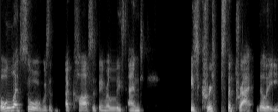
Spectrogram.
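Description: With an Australian accent, a man speaks at a fairly slow pace and medium pitch, his voice making very wide pitch swings. Long, frequent pauses break up his speech, and the sound is dry and close with no echo. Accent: Australian, mistaken for New Zealand. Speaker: podcast co-host, physics graduate student. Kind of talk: casual chat. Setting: online call.

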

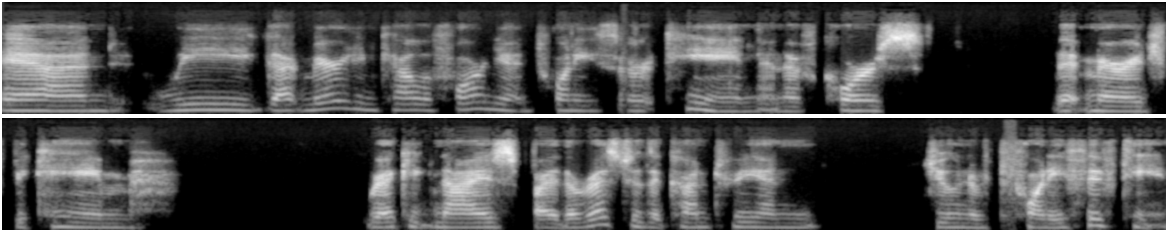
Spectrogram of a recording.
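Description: A plain, everyday voice from a woman with an American accent, fairly low in pitch, fairly slow, with ordinary pitch variation. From Arizona, US West. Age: 60s. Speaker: electrical inspector. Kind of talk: interview. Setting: in a car, remote call.

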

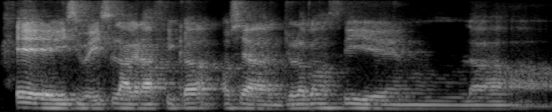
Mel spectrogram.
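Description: The delivery is monotone, with flat intonation at a fairly slow pace. Audible room echo surrounds the voice. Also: man. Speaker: forex and crypto trader, student. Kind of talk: casual chat.

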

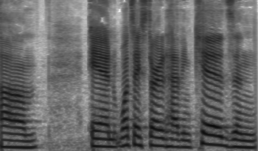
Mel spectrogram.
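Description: Using a plain, everyday voice, a man with an American accent speaks at a fairly high pitch and fairly slow pace with fairly even intonation. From US South. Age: 30s. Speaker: freelance designer. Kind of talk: casual chat.

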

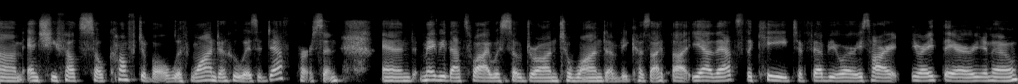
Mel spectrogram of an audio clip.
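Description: Against a quiet background, a woman with a fairly low, dark, mellow voice and vocal fry talks with hardly any pauses at very even loudness. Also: fairly even intonation, moderate pace. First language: Portuguese. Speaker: director of a school for the deaf. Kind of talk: interview conversation.

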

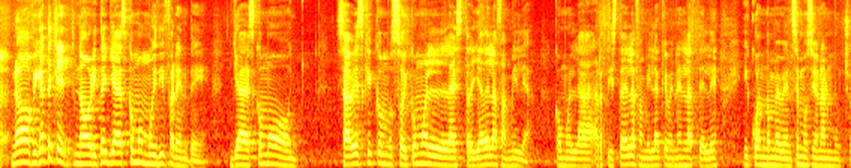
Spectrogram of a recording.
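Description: A man with a fairly high pitch and ordinary pitch variation speaks at a fairly quick pace over noticeable background noise. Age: 20s. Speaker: drag performer. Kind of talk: casual interview.

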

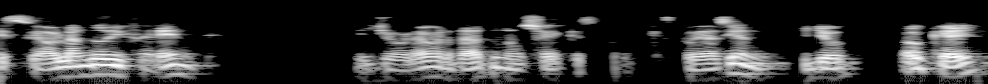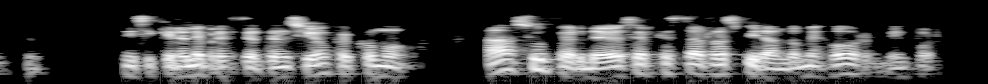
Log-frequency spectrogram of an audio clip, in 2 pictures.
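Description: Very fast speech from a man at medium pitch, lively intonation, and a dry, close sound with no echo. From Colombia, Cali. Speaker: voice and communication coach. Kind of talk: interview.

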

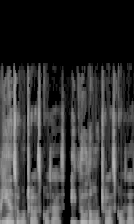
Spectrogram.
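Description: A woman talks at a fairly slow pace in a medium pitch with a dark, mellow tone. The sound is dry and close, with no echo. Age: 20s. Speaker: podcast host. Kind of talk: casual chat.

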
